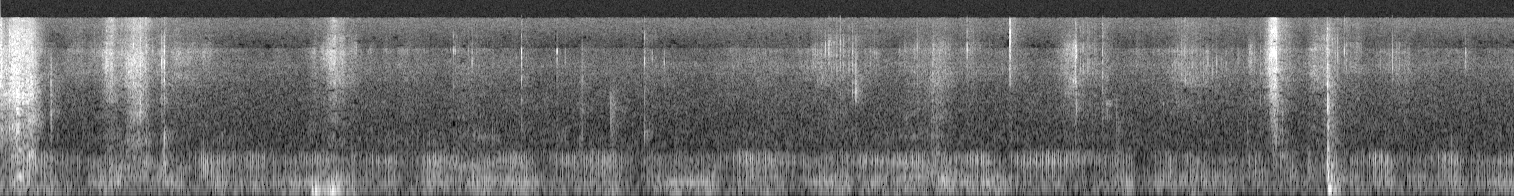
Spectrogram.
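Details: Black Panther, a pet cat, gives a low continuous purr indoors, with occasional brief taps and rustles.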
